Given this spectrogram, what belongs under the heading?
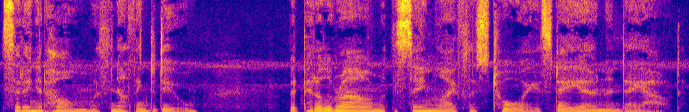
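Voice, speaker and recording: Woman performing witch, ASMR roleplay, lowish breathy voice, very unhurried, formal, condescending, coolly controlling, often near whisper. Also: steady tone, dark tone, slight background noise. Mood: brooding, disdainful. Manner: slow, formal, deliberate, condescending. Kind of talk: ASMR roleplay, scripted monologue to the listener.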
